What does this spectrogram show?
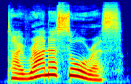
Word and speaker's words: Tyrannosaurus: tyrannosaurus got its name how do you say it tyrannosaurus say tyrann oh osaurus on the beach on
